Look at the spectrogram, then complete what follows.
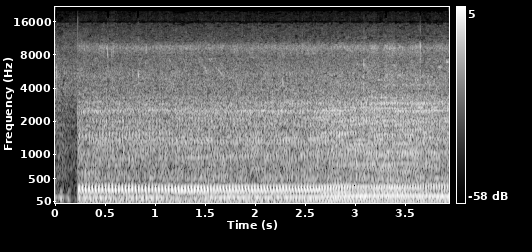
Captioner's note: engines humming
